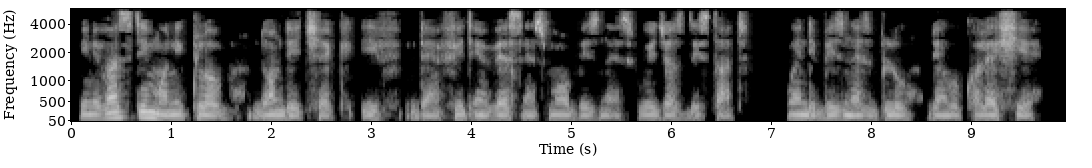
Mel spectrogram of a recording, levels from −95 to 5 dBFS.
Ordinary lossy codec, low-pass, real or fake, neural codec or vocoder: MP3, 32 kbps; 5.4 kHz; real; none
